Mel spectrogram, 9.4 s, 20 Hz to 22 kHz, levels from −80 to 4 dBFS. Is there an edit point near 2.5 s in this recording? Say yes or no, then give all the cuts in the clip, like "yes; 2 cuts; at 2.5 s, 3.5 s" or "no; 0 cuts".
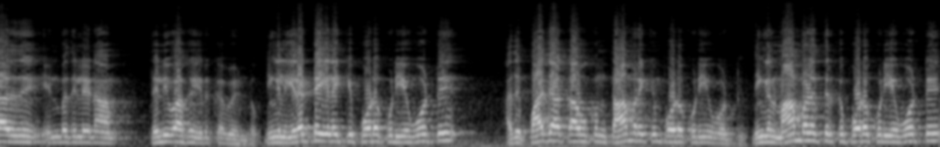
yes; 2 cuts; at 2.5 s, 7.4 s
